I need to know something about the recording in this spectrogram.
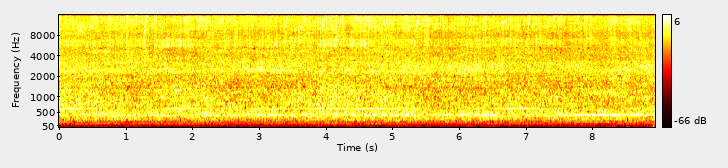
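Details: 2013 Dyson DC41 Animal Complete upright vacuum, used and under warranty: steady high whirring rush with a faint thin tone on top; an abnormal brush roll noise has returned and the owner plans to clean the brush roll again.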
